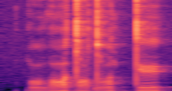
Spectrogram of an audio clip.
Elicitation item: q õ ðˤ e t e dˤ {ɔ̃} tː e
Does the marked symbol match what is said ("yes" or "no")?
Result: no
